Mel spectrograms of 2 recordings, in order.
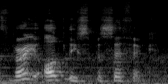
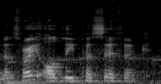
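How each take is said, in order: First: The last word starts with an s sound. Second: The last word starts with a p sound. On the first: The speaker calls it right. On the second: The speaker calls it wrong.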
